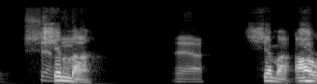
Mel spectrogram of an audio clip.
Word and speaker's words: Cześć: Shema.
